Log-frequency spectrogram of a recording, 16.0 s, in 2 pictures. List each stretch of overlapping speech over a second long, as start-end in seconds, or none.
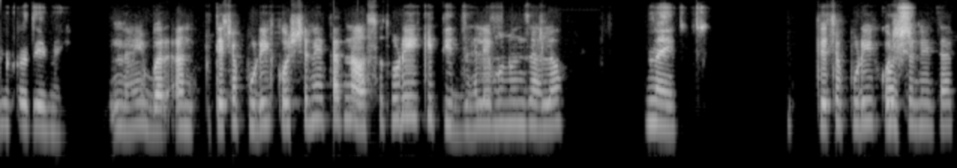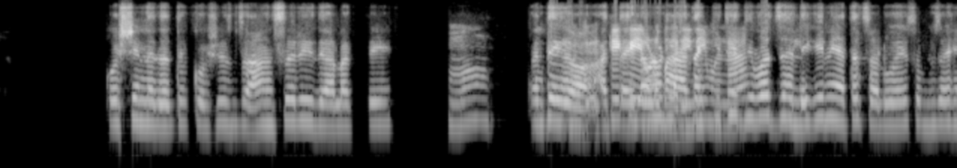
12.4-14.2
